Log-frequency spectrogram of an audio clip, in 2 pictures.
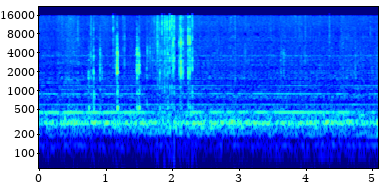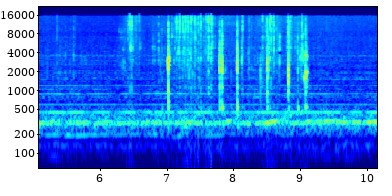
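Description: A rod taps and scrapes against a glass.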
